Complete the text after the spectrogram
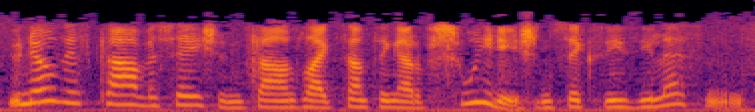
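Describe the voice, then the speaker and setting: An American actress playing a harried, sharp-tongued young housewife and mother in a 1940s radio comedy, wry and exasperated. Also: medium pitch, animated, fast talker, slight background noise, close to an everyday voice. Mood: brittle politeness. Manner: wry, dramatically exasperated, brittle politeness. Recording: dull, band-limited 1940s radio recording.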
